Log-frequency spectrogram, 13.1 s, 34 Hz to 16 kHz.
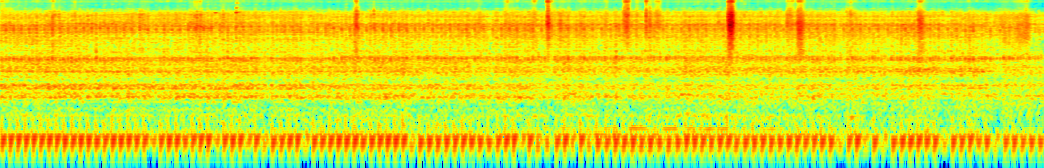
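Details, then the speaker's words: Suzuki Skydrive 125 scooter idling after a CVT service and reassembly, started on the kickstarter. Even, regular putter with no rattle or rough judder from the belt drive; it now runs smoothly. Normal idle. "kecepatan idle , seperti ini. Suara saat diam. Oke. Oke. Ini terasa lancar untuk pertama kalinya ."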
